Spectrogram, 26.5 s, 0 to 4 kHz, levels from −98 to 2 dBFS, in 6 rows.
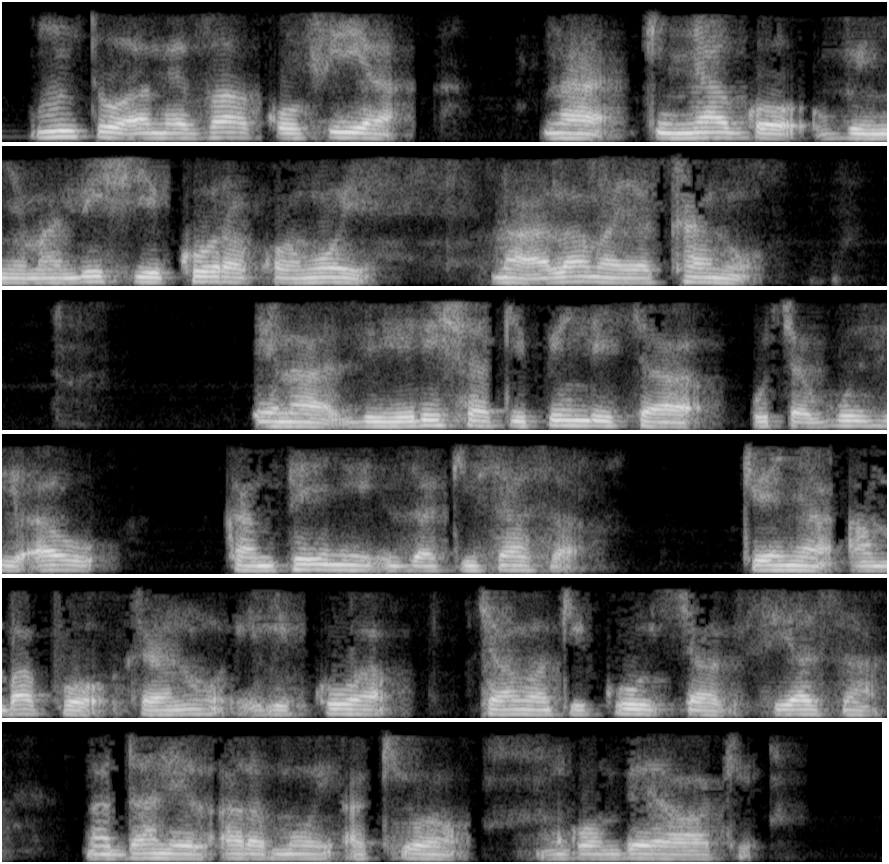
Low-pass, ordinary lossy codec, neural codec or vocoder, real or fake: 3.6 kHz; AAC, 16 kbps; codec, 24 kHz, 6 kbps, HILCodec; fake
